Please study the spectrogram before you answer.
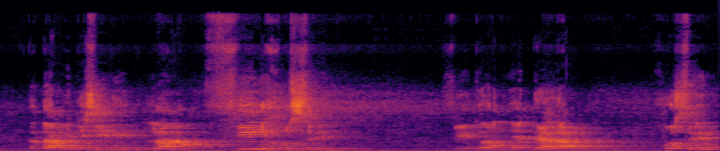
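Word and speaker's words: خُسْرٍ: Ketika Allah Subhanahu wa taala mengatakan lafi khusrin, khusrin di sini tidak pakai alif lam, tetapi pakai tanwin, khusrin.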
